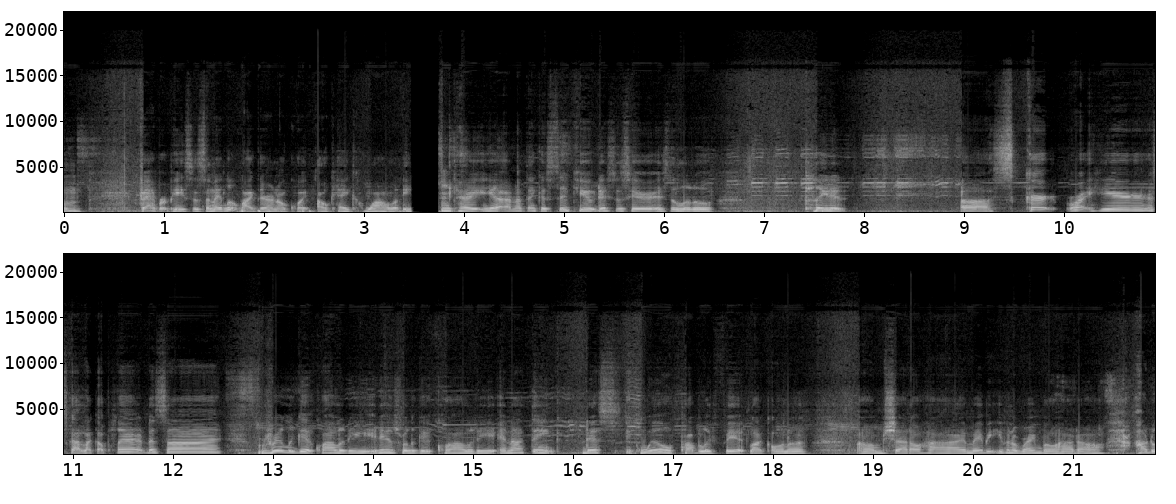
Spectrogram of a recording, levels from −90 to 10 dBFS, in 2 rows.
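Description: Gain pumping runs through the whole clip. Each loud sound pulls the level sharply down, and the level swells back up afterward, a rise and fall of roughly 25 dB. The likely cause is input gain set far too high, with a fast limiter or compressor clamping every peak. The sound is squashed and breathing. The waveform shows flattened, uniform peaks, and on a spectrogram the noise floor brightens between loud events and darkens beneath them.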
